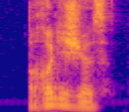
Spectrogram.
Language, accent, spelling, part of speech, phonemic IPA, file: French, France, religieuse, adjective / noun, /ʁə.li.ʒjøz/, LL-Q150 (fra)-religieuse.wav
- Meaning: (adjective) feminine singular of religieux; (noun) 1. nun, female religious 2. religieuse (pastry)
